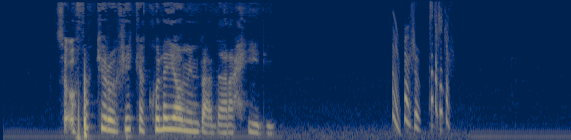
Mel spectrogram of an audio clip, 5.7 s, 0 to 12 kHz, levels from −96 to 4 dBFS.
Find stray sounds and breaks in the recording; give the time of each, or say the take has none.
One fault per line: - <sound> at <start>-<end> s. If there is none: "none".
- chirp at 3.9-4.6 s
